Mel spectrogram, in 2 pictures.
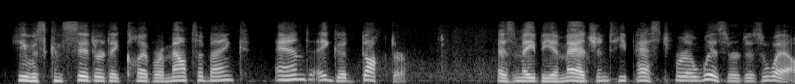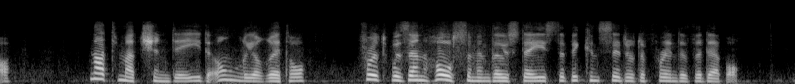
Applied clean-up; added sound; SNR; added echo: neural separator model SepFormer DNS4.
